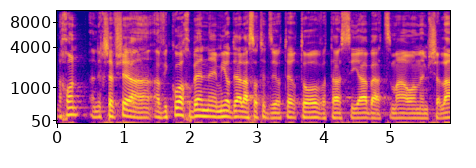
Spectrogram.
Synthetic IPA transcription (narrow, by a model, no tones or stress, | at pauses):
naχo̞n | aniχo̥ʃe̞vʃe̞aːvikuaχbe̞nmijo̞dealaːso̞t̪etzejo̞te̞ʁto̞vataːsijabeat͡smaoame̞mʃala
